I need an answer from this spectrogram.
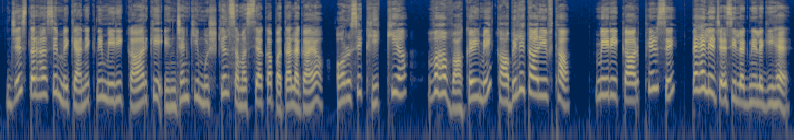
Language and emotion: Hindi, happy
